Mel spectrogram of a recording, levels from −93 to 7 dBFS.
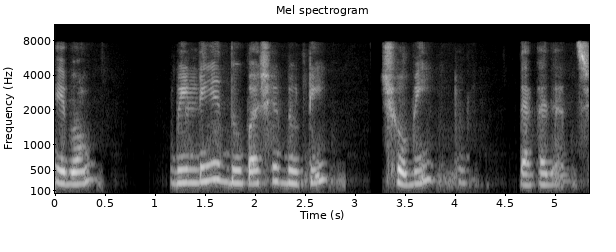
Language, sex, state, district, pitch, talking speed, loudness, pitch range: Bengali, female, West Bengal, Kolkata, 255 Hz, 100 wpm, -20 LUFS, 240-285 Hz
